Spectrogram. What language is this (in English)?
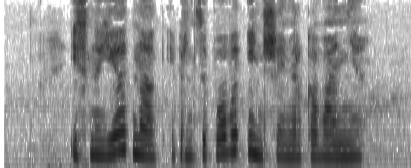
Belarusian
